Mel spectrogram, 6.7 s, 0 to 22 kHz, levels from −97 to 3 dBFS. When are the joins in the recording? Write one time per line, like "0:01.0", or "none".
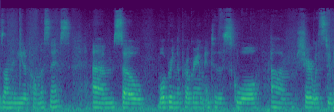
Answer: none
